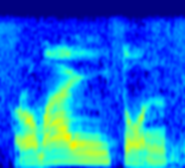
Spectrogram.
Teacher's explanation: کسرے کو بھی جھکاؤ دے رہے فتح کی طرف، فتح کو جھکاؤ دے رہے کسرے کی طرف، اور جو ہے الف کو جھکاؤ دے رہے ہیں یا کی طرف. اسی کا نام تو امالہ ہے.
